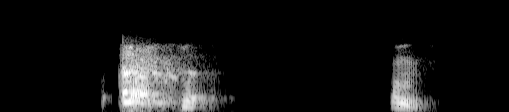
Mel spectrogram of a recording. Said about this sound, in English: All right. Praise God. I'd have to sneeze again. But excuse me.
